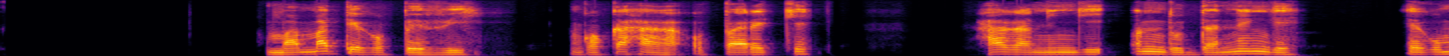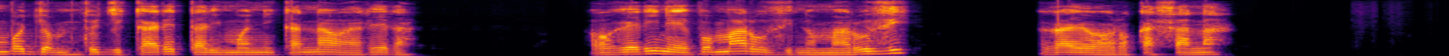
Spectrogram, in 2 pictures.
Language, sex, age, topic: Oshiwambo, male, 25-35, finance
